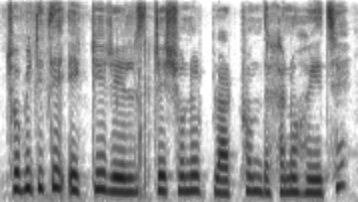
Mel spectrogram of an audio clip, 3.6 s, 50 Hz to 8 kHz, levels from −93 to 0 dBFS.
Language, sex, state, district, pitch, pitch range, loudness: Bengali, female, West Bengal, Alipurduar, 220 Hz, 205-245 Hz, -16 LUFS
